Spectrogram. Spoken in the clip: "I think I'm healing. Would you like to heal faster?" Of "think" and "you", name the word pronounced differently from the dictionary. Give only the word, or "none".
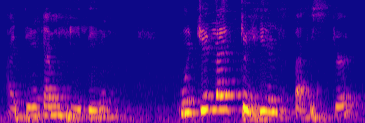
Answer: think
